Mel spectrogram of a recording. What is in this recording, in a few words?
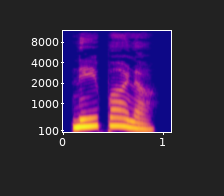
"ನಿಪ್ಪಲು", kannada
